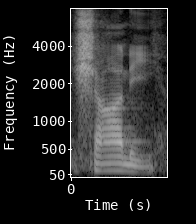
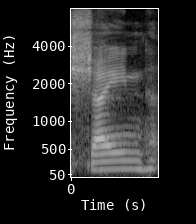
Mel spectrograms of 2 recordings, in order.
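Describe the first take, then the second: First: The name ends with an ee sound. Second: The name ends with an n sound. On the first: The speaker calls it wrong. "they they pronounce it Shani" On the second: The speaker calls it right. "my name is Shane"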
